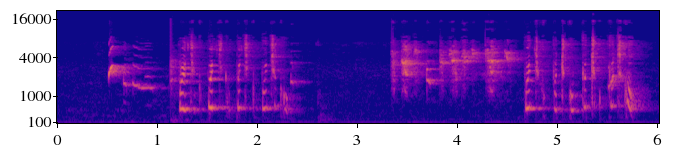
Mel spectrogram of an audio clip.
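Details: Pet cockatiel chattering in two bursts of harsh, buzzy squawks and clicks over a low rasping base, opened by a short falling whistle, with a pause between bursts; indoors, no other voices.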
